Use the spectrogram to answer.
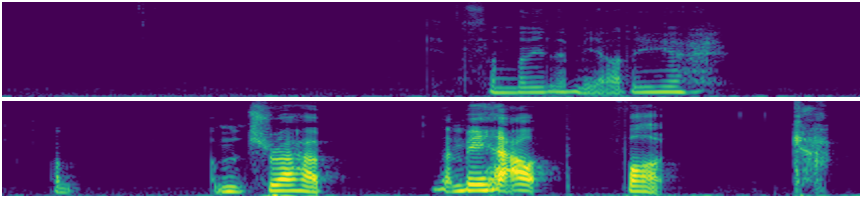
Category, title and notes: Speech > Solo speech
let me out
Sample created for in a box on the album SDNNFY without any added effects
